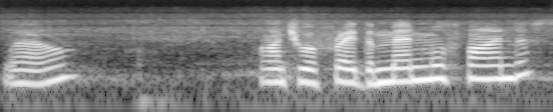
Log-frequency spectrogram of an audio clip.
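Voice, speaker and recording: An actress playing an indignant, sharp-tongued young woman with a sceptical edge, in 1930s radio drama style. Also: on the high side, steady tone, normal speed, lightly acted. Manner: tart, sceptical. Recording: muffled 1930s radio broadcast.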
